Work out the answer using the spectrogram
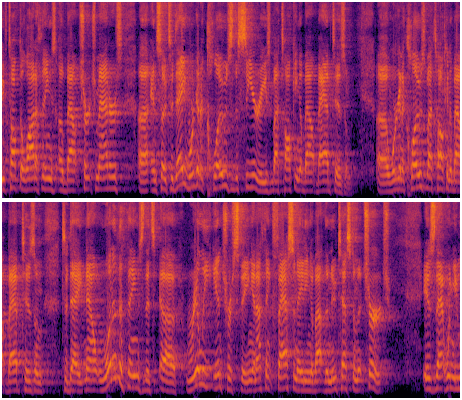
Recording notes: Sermon audio from Mission Church in Locust, NC.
